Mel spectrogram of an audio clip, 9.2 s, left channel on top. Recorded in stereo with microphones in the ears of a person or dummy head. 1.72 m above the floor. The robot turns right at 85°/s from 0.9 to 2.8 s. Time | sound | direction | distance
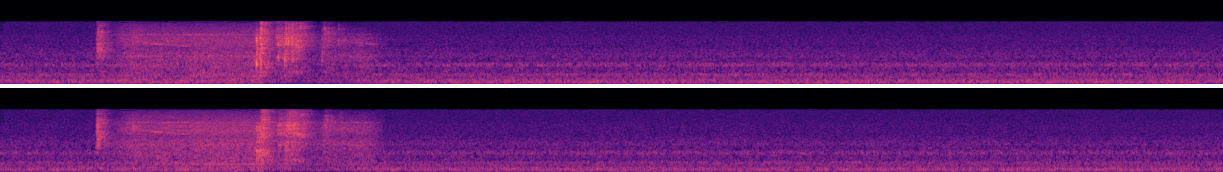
0.7 | crushing | 20° right (ahead or behind) | 2.5 m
